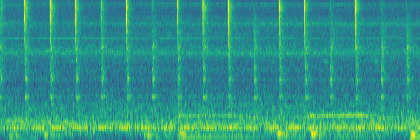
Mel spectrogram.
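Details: Laser tattoo removal with cooling air; treated ink frosts over when hit, red ink to be treated differently next time: sharp regular ticking laser pulses about twice a second over steady cooling-air hum.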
